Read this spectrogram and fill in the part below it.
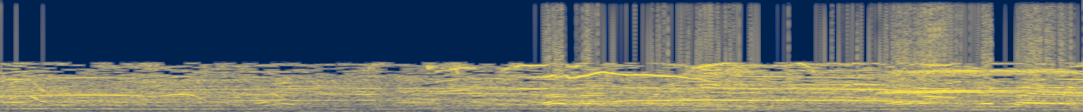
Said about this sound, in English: Kings West cheers, trying to influence the referee.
